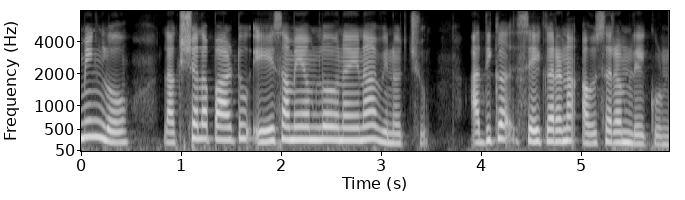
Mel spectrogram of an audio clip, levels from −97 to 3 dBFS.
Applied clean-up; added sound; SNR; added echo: none; none; none; none.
